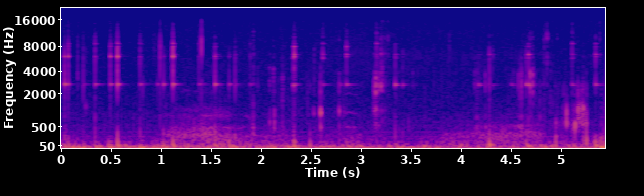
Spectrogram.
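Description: Long acrylic nails on both hands tap a small rectangular frosted glass perfume bottle with a metal spray cap. A rapid, uneven run of short, bright glassy clinks and ticks rings with a faint high tone, over a soft low rumble.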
